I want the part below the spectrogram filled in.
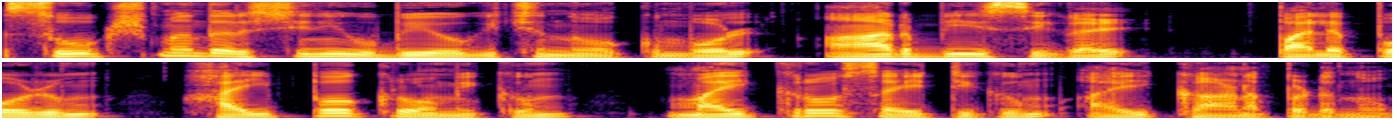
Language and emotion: Malayalam, neutral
